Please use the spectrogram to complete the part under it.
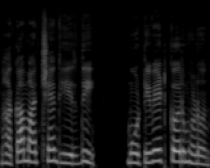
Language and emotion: Goan Konkani, neutral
